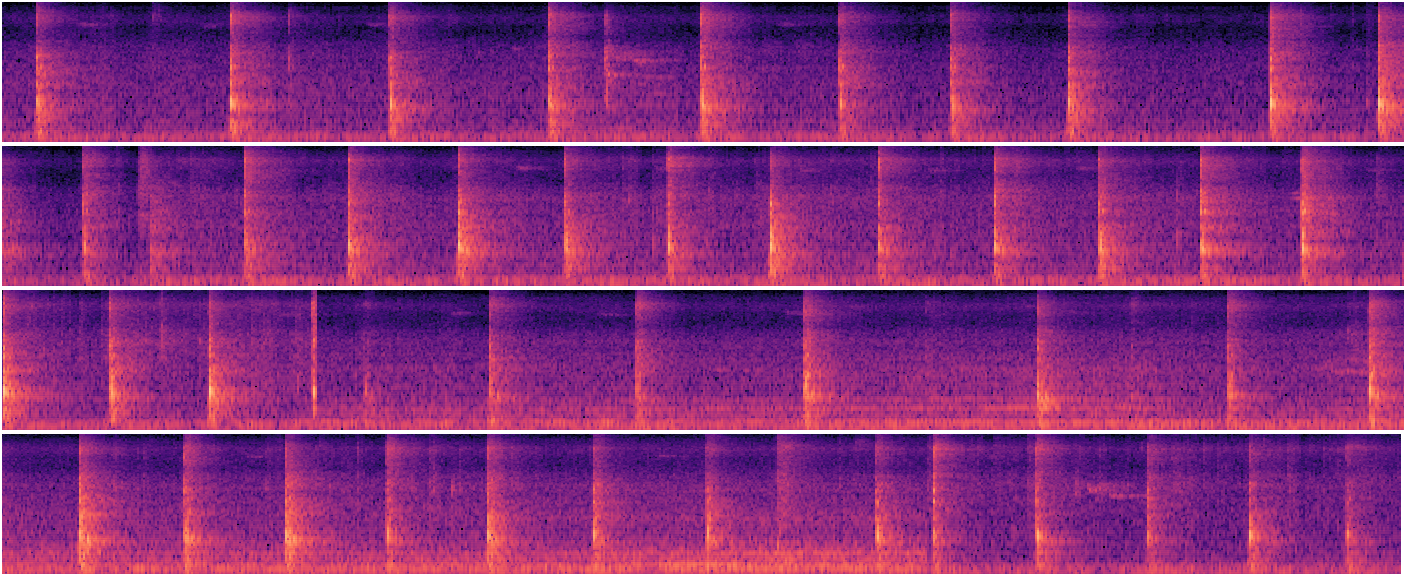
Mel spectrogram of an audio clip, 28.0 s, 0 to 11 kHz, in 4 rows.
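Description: Steady chopping strokes of a hand blade cutting into the top of a coconut palm trunk, about three sharp cracks every two seconds, each with a short ring. A faint low drone swells underneath between about 16 and 26 seconds.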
